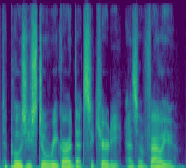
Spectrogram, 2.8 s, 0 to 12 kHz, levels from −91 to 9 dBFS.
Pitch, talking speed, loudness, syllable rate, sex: 85 Hz, 215 wpm, -17 LUFS, 6.5 syllables/s, male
